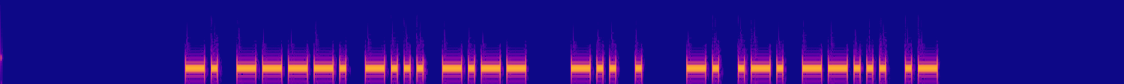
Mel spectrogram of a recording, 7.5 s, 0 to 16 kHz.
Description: Morse code, heard as a keyed tone, about 28 wpm, 700 Hz. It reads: N9BY DE NR7A
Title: USA Callsign DE Callsign - 4 Characters - 28wpm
